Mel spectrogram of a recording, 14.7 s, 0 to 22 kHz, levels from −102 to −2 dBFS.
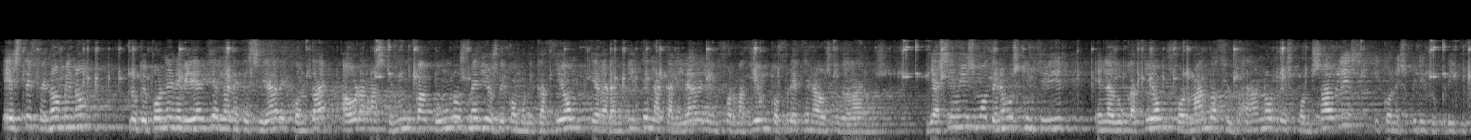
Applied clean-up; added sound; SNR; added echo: none; Dishes, pots, and pans; 14 dB; reverberation time 2.0 s.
